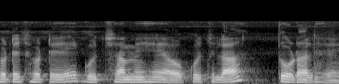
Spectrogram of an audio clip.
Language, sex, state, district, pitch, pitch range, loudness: Chhattisgarhi, male, Chhattisgarh, Raigarh, 115 Hz, 105-115 Hz, -17 LUFS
